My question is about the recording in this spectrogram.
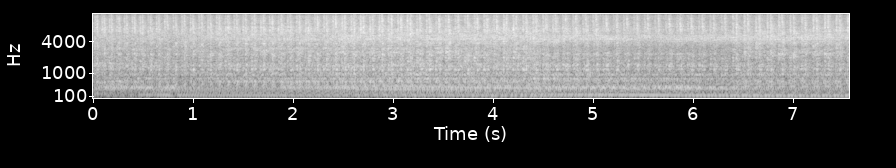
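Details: GM 3100 V6 in a Camry derby car, first start-up, vacuum leaks present: lumpy, uneven idle stumbling about three times a second as one cylinder drops out; owner suspects cylinder two misfiring, possibly a bad coil pack; old fuel smells bad.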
